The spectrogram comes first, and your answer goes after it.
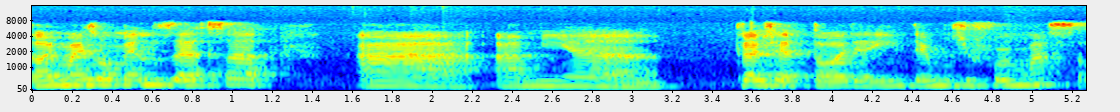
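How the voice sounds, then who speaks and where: A woman with a Minas Gerais accent, fairly high in pitch, at a fairly slow pace with fairly even intonation, amid noticeable background noise and audible room echo. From Minas Gerais, Brazil. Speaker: university professor. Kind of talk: interview.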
